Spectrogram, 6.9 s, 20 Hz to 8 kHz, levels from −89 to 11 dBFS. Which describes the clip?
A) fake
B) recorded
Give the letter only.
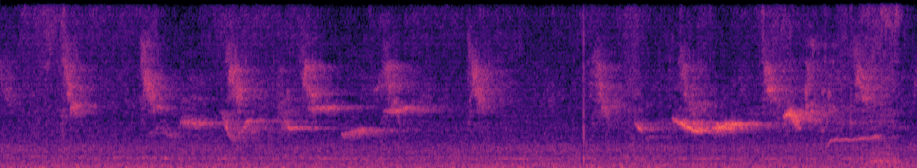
A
